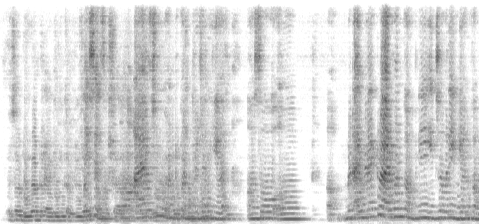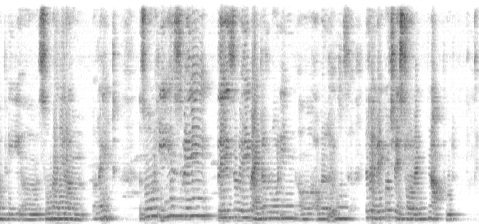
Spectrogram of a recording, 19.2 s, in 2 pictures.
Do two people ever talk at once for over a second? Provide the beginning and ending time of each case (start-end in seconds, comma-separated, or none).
1.6-4.2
